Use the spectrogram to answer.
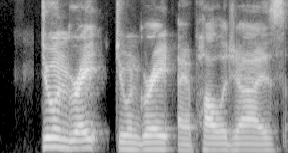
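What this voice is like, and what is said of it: Hoarse, nearly lost voice. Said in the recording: “My voice is still gone. I lost it. So I'm still kind of struggling to get back to normal”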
